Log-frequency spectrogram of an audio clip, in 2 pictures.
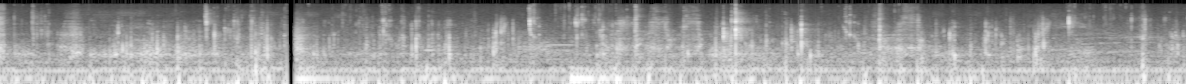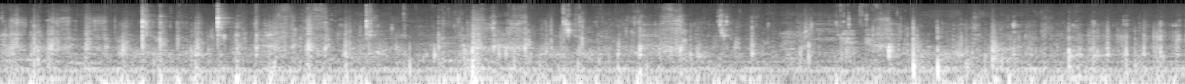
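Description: Close-miked chewing and crunching of a person eating with her fingers, a dense run of short crisp mouth clicks and bites. The sound cuts out for an instant about four seconds in.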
